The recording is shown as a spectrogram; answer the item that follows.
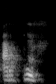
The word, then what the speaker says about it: arcus: Siklometri itu yang arcus, ARC ya tulisannya. Bacanya arcus.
